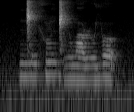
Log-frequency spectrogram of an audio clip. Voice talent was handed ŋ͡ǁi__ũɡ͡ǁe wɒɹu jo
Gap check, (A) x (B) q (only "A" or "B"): A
